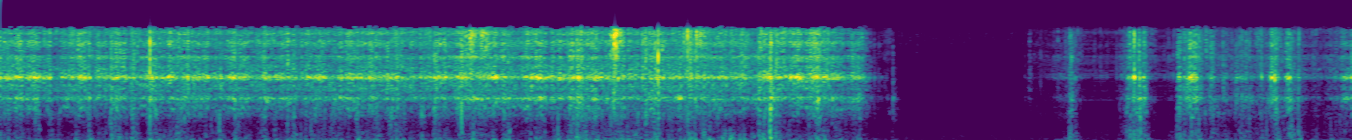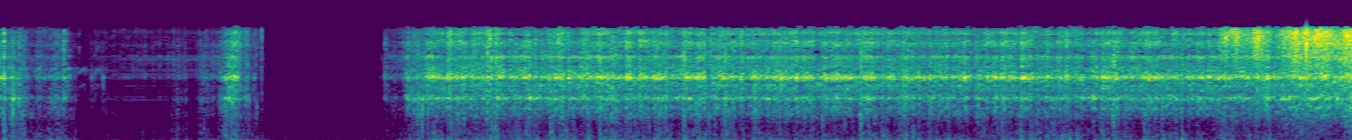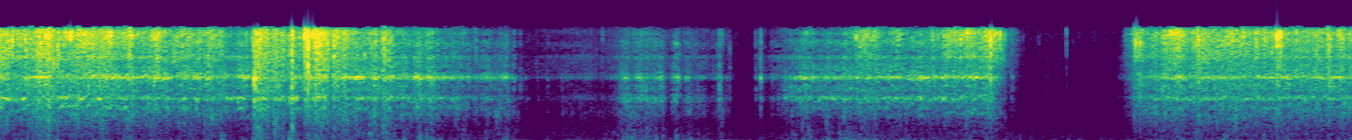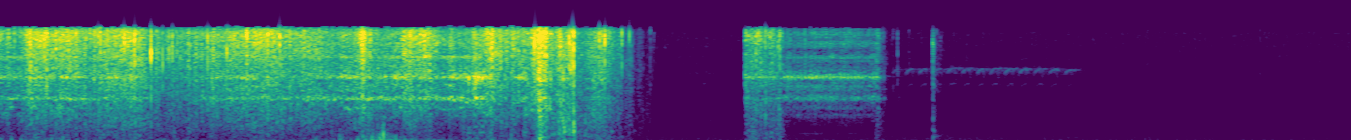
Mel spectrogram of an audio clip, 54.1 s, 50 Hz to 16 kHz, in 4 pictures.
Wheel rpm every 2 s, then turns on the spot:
70, 70, 70, 70, 10, 10, 20, 0, 10, 60, 70, 70, 70, 70, 70, 40, 10, 30, 40, 40, 60, 40, 60, 0, 30, 0, 0.
10-14 32-34 48-50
